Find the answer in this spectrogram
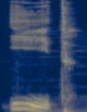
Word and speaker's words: eat: eat que significa comer se pronuncia con un sonido de la i larga o doble eat eat y usaremos el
